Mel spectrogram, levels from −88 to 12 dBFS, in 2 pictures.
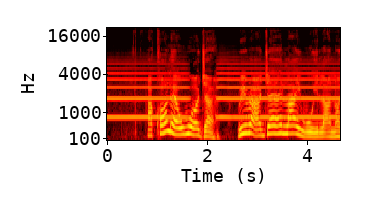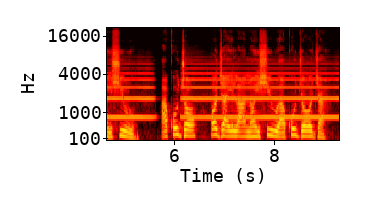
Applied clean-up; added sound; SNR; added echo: none; Trumpet; 7 dB; none.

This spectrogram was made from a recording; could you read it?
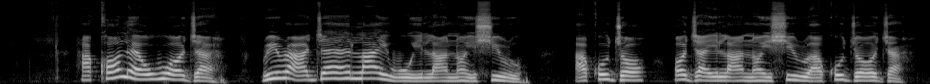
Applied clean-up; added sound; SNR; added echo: none; none; none; none.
